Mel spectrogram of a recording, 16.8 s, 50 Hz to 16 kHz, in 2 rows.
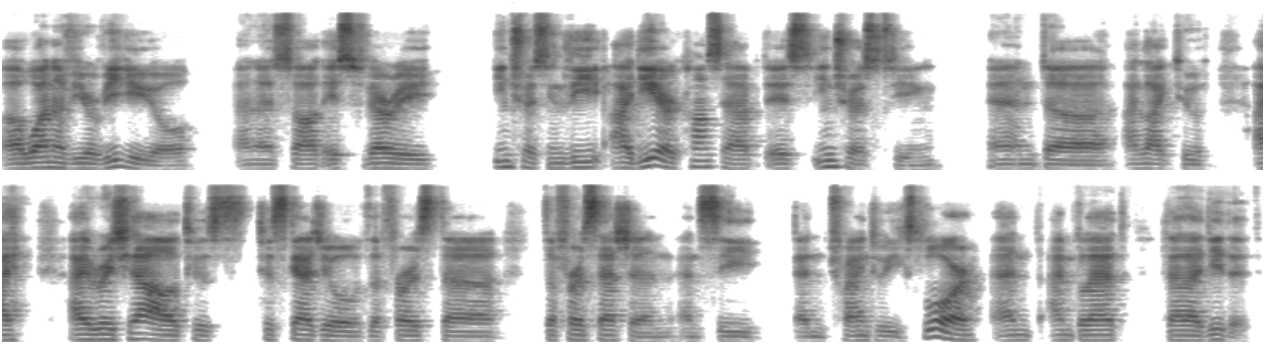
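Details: Adult man who has stuttered since childhood, for about 15-20 years, recorded after 7-8 weeks of stuttering therapy. Word and phrase repetitions and filler words are present. Stuttering.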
